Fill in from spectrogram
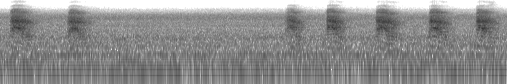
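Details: Two-year-old Quaker parrot kept as a pet, singing his 'If You're Happy and You Know It' tune indoors. Two hoarse notes, a pause, then five quick, rhythmic squawky beats; steady fan noise underneath.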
